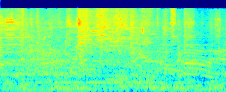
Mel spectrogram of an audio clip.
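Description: Film soundtrack music mixed with shattering, debris-like sound effects.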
